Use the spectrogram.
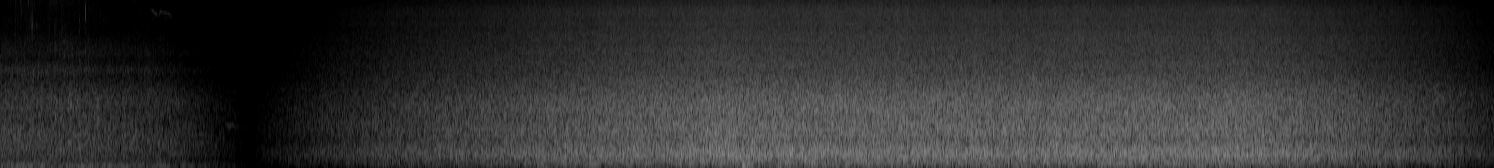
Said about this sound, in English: Well, we've crossed over the wooden bridge opposite the Cavendish Pavilion, and the water is flowing fast today after heavy rain over the last few days. So I have a feeling that torrent of gushing water will be a constant companion throughout our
